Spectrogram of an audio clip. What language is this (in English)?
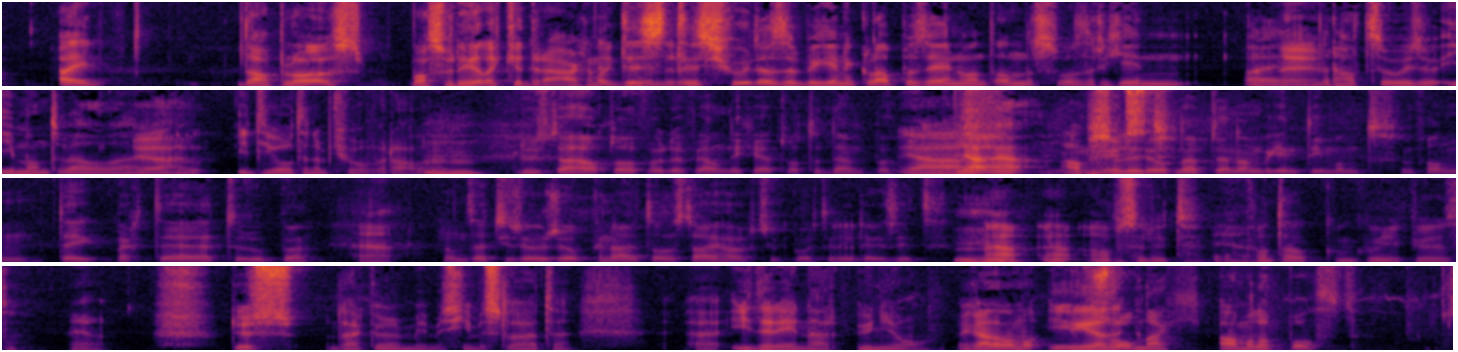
Dutch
